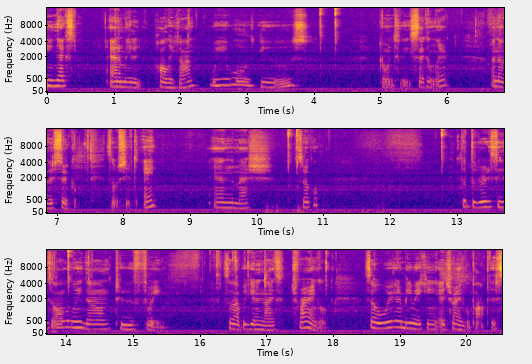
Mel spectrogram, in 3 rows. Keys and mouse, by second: 8.2 shift+a.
